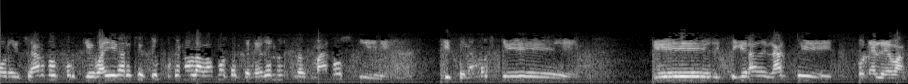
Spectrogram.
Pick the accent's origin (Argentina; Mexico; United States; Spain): United States; Brownsville, Texas; now in Houston, United States; Mire, yo soy originario de Brownsville, Texas.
